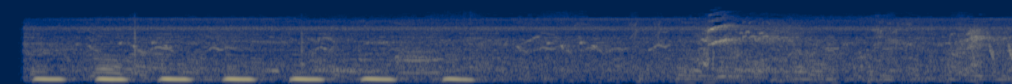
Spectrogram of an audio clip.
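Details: A male Pheasant coucal in Maryborough, Queensland, gives a series of seven deep, hollow hoots, about three per second, followed by a brief higher chirp and a background murmur.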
